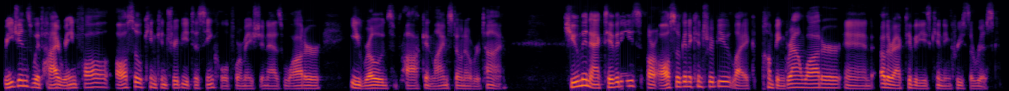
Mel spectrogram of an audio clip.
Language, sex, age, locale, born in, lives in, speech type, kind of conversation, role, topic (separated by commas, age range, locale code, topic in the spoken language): English, male, 35-39, en-US, United States, United States, read, expert-assistant, expert, What causes sinkholes to suddenly appear?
